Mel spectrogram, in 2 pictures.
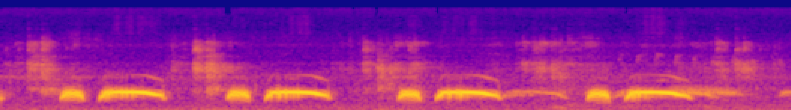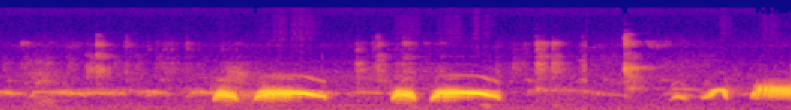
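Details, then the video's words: Spotted dove giving a full luring coo sequence: loud, mellow cooing notes in repeated two- and three-part phrases, each note slightly rising then falling, roughly one phrase per second, with softer linking coos between. "cu gáy thúc gù gáy gọi/ tiếng chim cu gáy đủ bài"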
